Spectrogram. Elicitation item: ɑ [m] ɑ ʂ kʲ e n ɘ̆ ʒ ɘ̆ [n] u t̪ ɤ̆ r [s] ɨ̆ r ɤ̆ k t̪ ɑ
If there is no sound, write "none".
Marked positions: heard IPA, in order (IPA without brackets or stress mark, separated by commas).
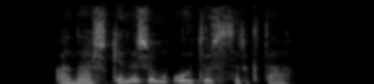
n, m, s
